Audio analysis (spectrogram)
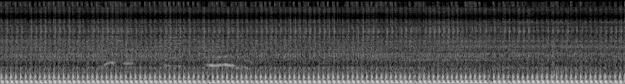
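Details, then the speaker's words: Honda XR70 with freshly installed TB 88cc big bore kit and Hotcams cam chain, first start on first kick: crisp even single-cylinder thump about three and a half beats a second, no knocks or rattles; healthy idle. "And I'm really happy about that. It started up first kick, no problem at all."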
